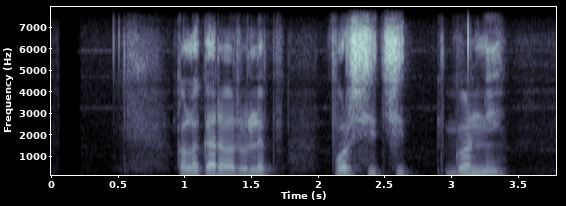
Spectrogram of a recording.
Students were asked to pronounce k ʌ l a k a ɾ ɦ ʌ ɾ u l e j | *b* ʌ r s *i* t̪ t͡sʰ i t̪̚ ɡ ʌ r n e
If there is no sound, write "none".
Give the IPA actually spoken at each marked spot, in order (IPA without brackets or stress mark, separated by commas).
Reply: p, i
